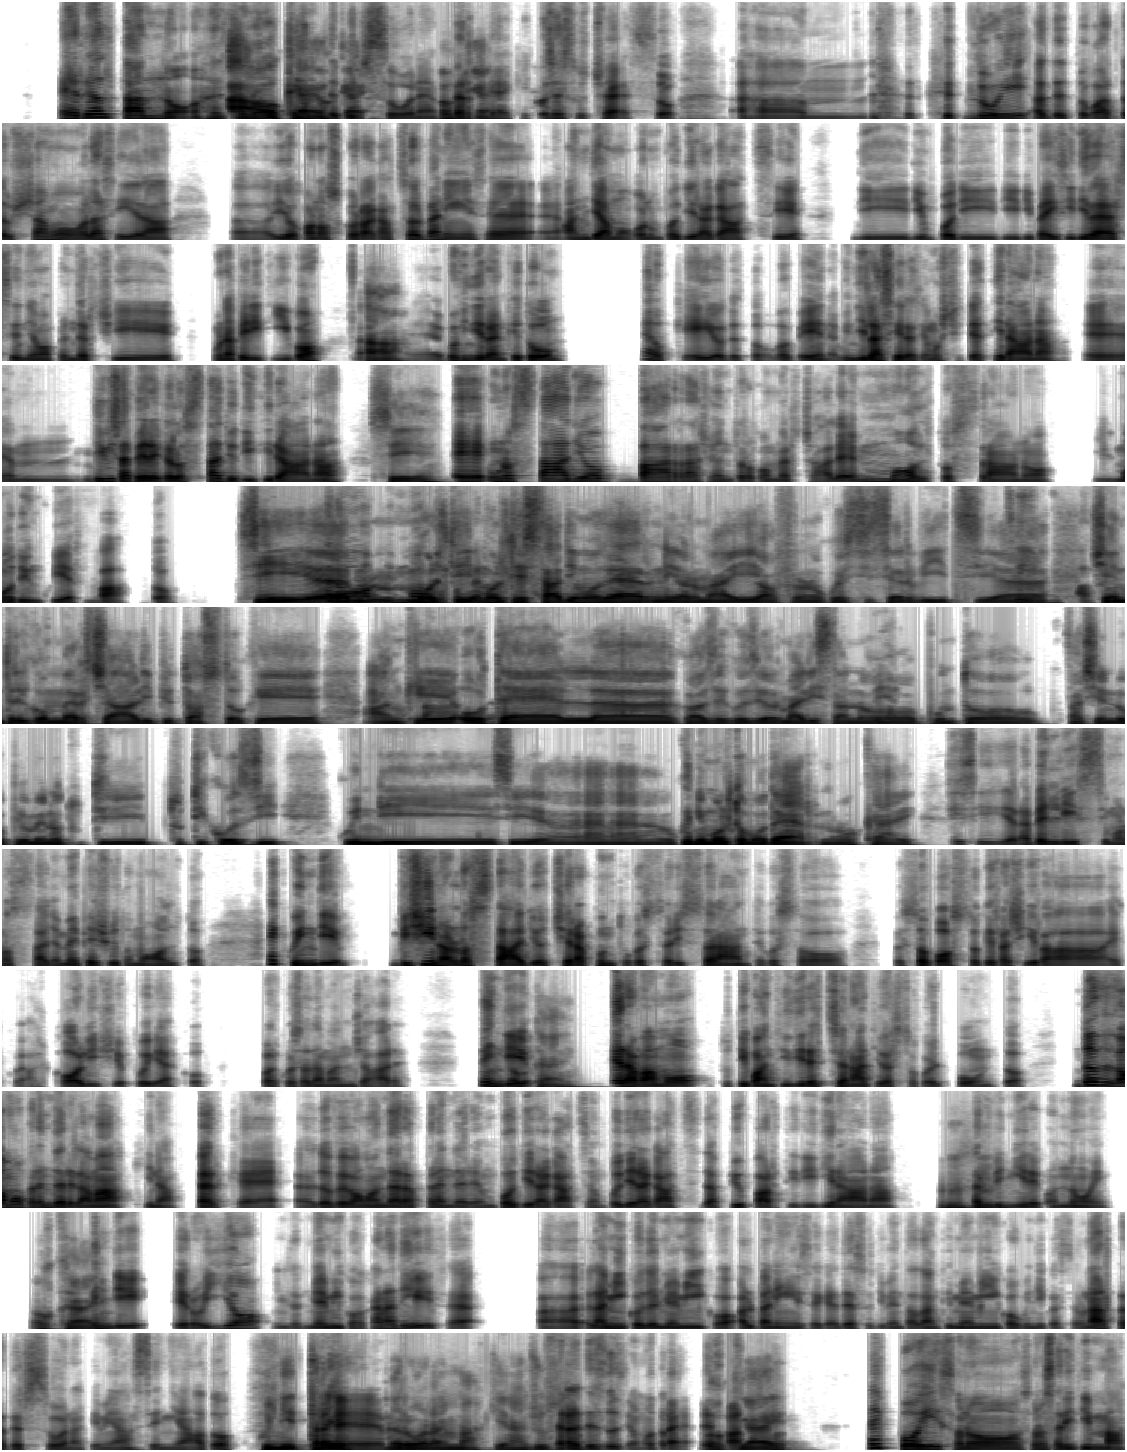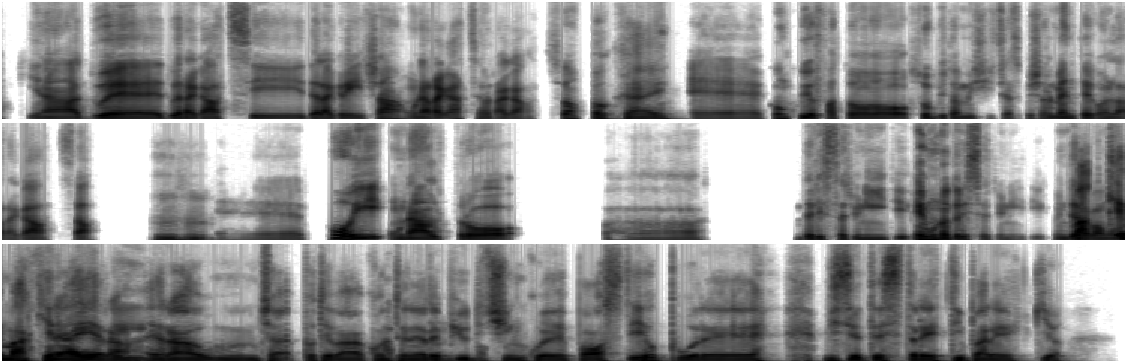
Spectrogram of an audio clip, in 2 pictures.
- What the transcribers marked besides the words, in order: chuckle; chuckle; stressed: "molto"; other background noise; "adesso" said as "adezo"; "degli" said as "deli"; "degli" said as "deli"; "cioè" said as "ceh"; chuckle
- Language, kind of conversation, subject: Italian, podcast, Hai mai incontrato qualcuno in viaggio che ti ha segnato?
